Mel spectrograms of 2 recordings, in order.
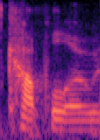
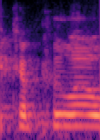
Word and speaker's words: Capullo: Comics Will Break Your Heart says, I think I mispronounced his name. It's Capullo, isn't it?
